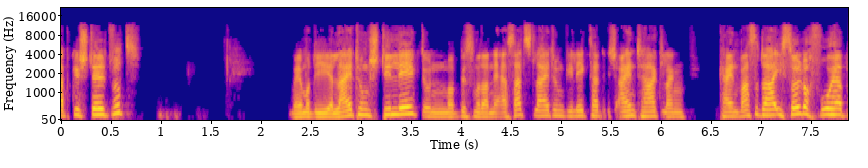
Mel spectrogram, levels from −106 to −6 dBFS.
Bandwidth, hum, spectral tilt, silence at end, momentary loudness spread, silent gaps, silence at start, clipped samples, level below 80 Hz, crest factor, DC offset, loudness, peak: 12.5 kHz; none; -3.5 dB/octave; 0 s; 9 LU; 0.82-0.96 s, 1.21-1.26 s, 1.48-1.63 s, 1.93-2.28 s, 6.39-6.55 s; 0 s; under 0.1%; -58 dBFS; 20 dB; under 0.1%; -20 LUFS; -2 dBFS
